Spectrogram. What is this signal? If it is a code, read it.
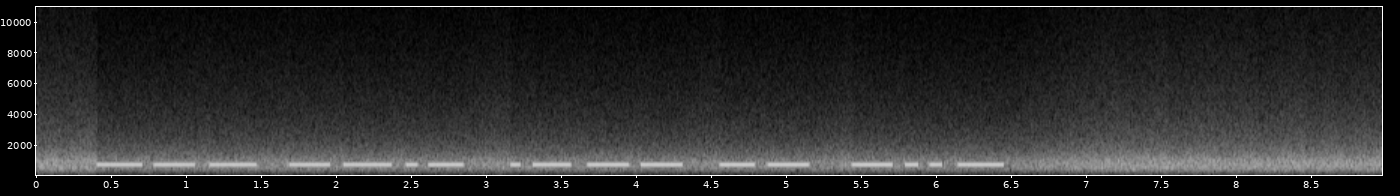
Morse code, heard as a keyed tone, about 14 wpm, 720 Hz, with radio static and a narrow filter. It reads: OQJMX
